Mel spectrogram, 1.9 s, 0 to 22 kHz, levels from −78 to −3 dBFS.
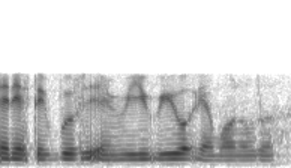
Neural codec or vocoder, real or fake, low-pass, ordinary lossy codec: none; real; 3.6 kHz; none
